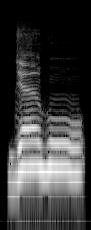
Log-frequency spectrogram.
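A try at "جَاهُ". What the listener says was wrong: Nah, kurang panjang 6 harakat.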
